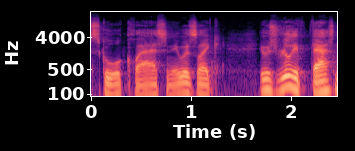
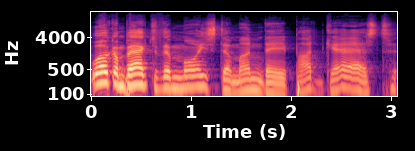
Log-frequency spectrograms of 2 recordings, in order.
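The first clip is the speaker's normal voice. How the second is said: very loud, belted put-on Italian accent; 6 semitones higher, 8 dB louder than usual. Podcast host opening the episode, mock Italian accent. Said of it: "you were doing like the Mamma Mia accent".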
